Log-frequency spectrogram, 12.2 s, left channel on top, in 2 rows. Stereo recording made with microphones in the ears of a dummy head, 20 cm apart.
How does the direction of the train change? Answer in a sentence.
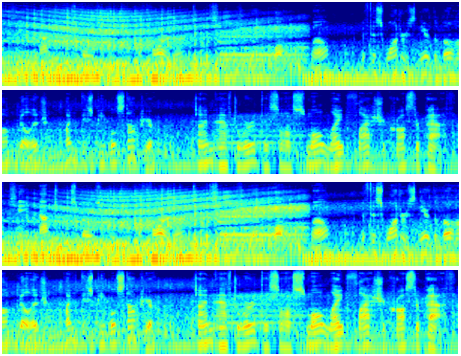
You can hear the train move from left to right.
